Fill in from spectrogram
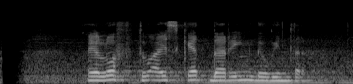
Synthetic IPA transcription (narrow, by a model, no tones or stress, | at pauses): ʔajlɔft̪uajskɛt̪̚daɾiŋd̪əwint̪ər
